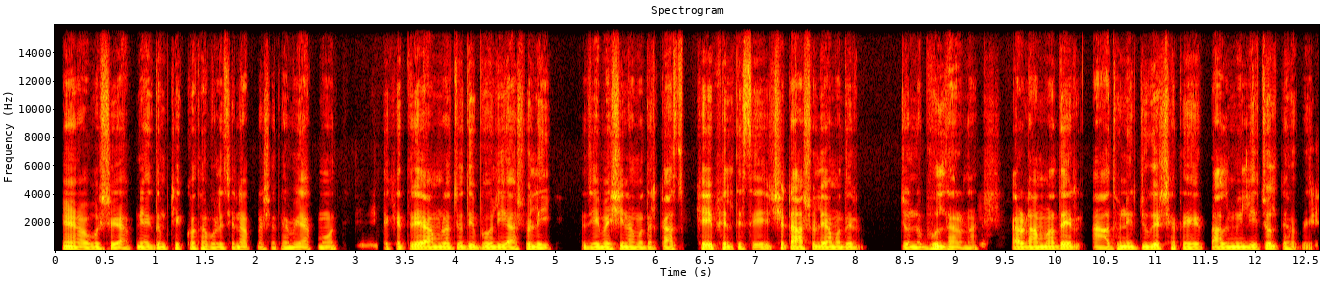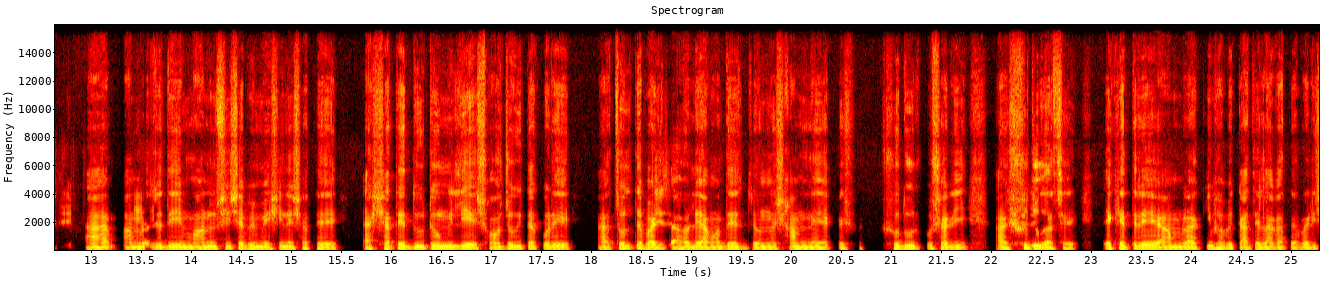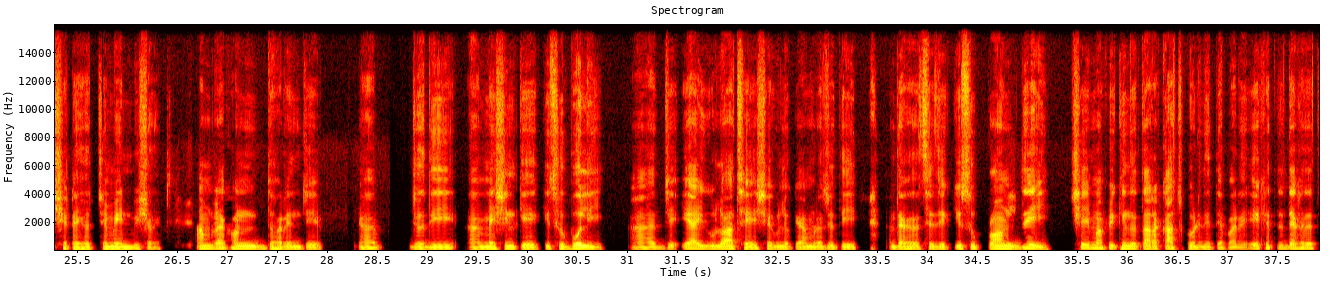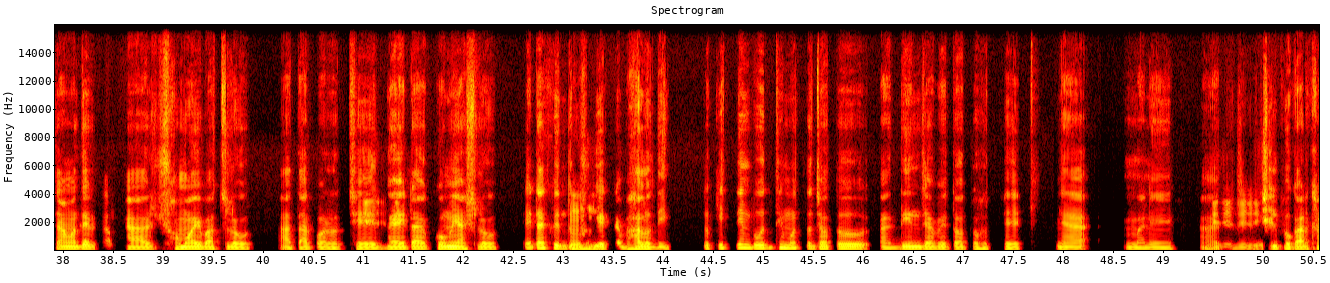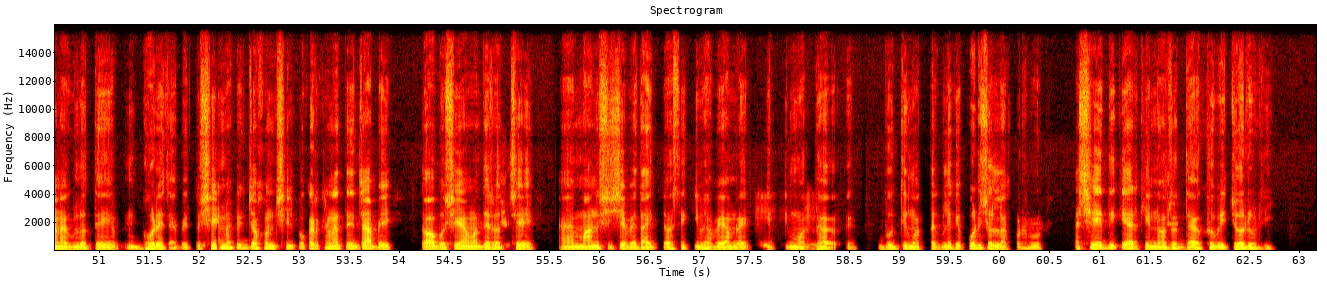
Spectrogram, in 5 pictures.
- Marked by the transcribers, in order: static; distorted speech; other background noise; unintelligible speech
- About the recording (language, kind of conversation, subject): Bengali, unstructured, কৃত্রিম বুদ্ধিমত্তা কি মানুষের চাকরিকে হুমকির মুখে ফেলে?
